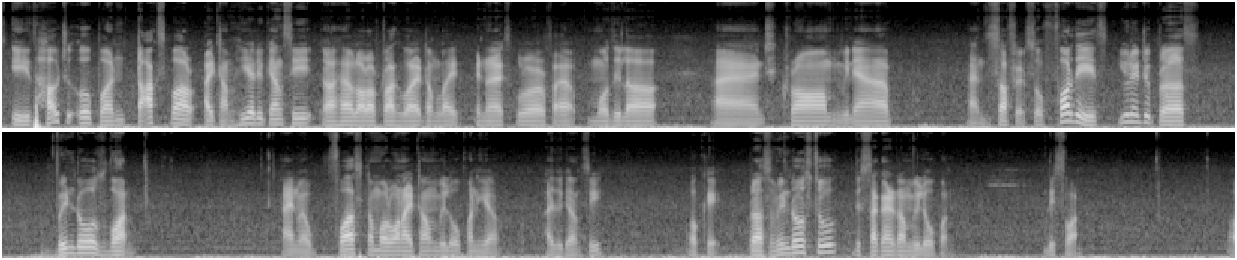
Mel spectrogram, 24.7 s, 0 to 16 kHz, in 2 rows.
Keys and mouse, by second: 13.3 super+1, 13.8 super+1, 15.8 super+1, 16.3 super+1, 18.8 click, 20.1 super+2, 24.3 click.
